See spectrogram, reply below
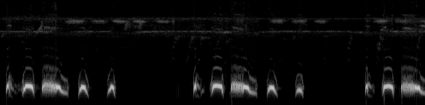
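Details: Spotted dove kept as a lure bird to attract others, giving three repeated cooing phrases about three seconds apart: clipped opening note, paired hollow coos, a drawn-out buzzy downward coo, then two brief coos; quiet background.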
